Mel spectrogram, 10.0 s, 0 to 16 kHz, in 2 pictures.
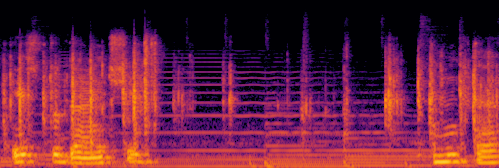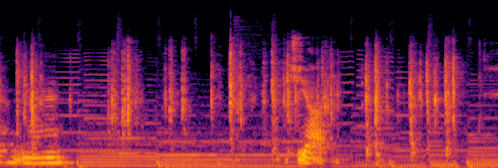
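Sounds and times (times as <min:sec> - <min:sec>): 
typing on a computer keyboard: 0:00.0 - 0:09.8
speech: 0:00.1 - 0:01.6, 0:04.3 - 0:05.8, 0:07.9 - 0:08.4.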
